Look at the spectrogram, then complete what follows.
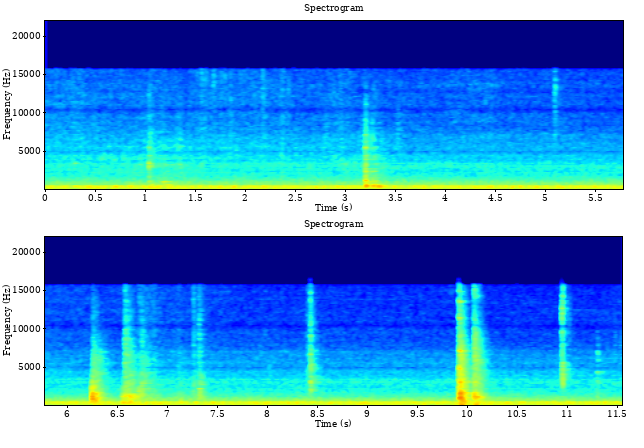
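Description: Metal kitchen tongs clinking against a frying pan and dishes: a handful of sharp knocks, the loudest about ten seconds in, over a steady low hum.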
